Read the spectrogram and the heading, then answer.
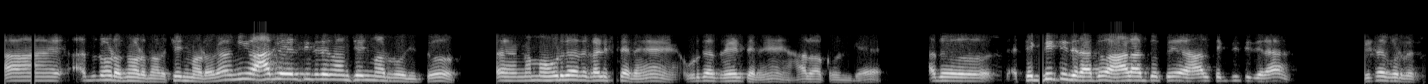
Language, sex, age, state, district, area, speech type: Kannada, male, 60+, Karnataka, Dakshina Kannada, rural, conversation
